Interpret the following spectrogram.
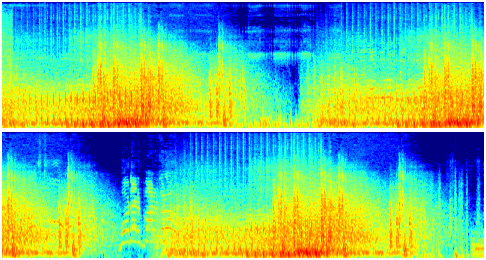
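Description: Machine-gun fire sound effect: three long volleys of rapid shots, each building up and then fading, with brief lulls about four and eight seconds in.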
